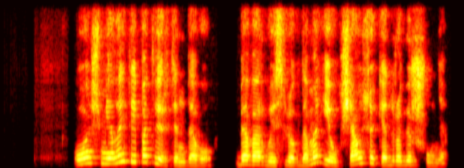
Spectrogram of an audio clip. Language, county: Lithuanian, Kaunas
